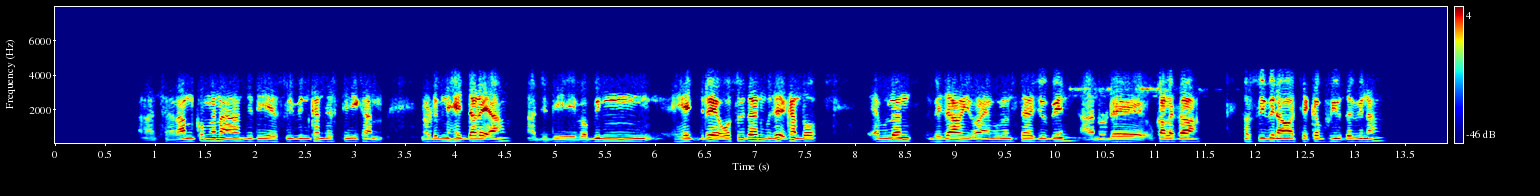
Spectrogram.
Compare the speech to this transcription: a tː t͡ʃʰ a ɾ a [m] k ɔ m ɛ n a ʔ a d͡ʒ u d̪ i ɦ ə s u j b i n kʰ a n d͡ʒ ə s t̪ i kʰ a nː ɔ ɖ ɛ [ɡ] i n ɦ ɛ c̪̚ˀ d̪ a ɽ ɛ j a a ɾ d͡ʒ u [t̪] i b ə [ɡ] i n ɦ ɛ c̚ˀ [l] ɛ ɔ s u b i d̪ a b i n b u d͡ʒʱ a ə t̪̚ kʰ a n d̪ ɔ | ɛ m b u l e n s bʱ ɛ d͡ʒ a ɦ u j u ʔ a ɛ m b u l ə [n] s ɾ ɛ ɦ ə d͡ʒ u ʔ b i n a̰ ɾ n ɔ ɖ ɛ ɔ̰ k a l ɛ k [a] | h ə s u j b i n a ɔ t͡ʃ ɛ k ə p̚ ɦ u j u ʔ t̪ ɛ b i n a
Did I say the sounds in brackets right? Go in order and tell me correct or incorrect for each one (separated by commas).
incorrect, incorrect, incorrect, incorrect, incorrect, correct, correct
